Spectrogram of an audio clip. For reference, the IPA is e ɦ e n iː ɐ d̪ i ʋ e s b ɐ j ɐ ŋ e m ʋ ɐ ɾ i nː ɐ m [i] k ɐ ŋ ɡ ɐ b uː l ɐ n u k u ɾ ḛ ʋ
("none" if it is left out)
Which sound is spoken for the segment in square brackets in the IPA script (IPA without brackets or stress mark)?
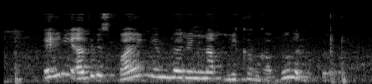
i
